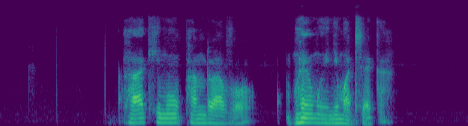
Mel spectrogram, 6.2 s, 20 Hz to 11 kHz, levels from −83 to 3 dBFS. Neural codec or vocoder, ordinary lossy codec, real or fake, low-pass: none; Opus, 24 kbps; real; 7.2 kHz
